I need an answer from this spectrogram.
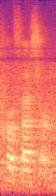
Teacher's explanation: when you say professor, you produce quite a puff of air that comes out, okay? That's an aspirated P, professor.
